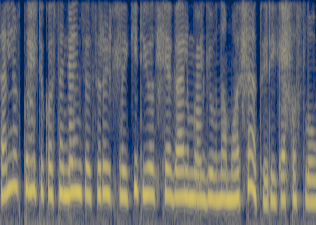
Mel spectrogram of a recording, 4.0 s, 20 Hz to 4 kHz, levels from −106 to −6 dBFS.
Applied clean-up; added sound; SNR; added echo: neural mask model Resemble Enhance denoiser.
